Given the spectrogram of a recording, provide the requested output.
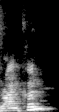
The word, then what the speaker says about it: Köhn: so my name is ryan kuhn that's the way i like to pronounce it i don't know if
